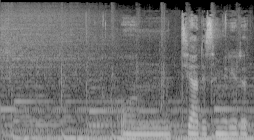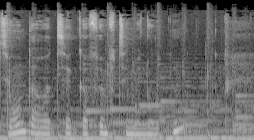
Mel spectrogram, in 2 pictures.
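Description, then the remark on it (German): Steady natural rushing water, recorded at a meditation spot, runs continuously in the background, a broad soft wash beneath a calm voice speaking, with no music. “Du wirst sehen, es wird das Wasser rauschen im Hintergrund, deswegen habe ich jetzt auch dabei keine Musik, denn ja, ich finde, das natürliche Rauschen des Wassers ist die schönste Musik”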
